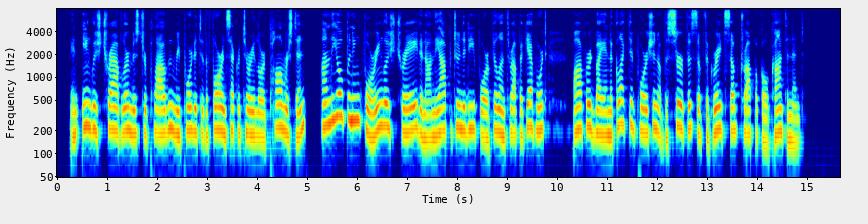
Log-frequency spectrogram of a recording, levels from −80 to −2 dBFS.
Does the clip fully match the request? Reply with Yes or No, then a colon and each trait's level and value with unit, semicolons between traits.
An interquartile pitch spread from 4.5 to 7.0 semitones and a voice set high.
No: average, 2.9 semitones; high, 195 Hz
